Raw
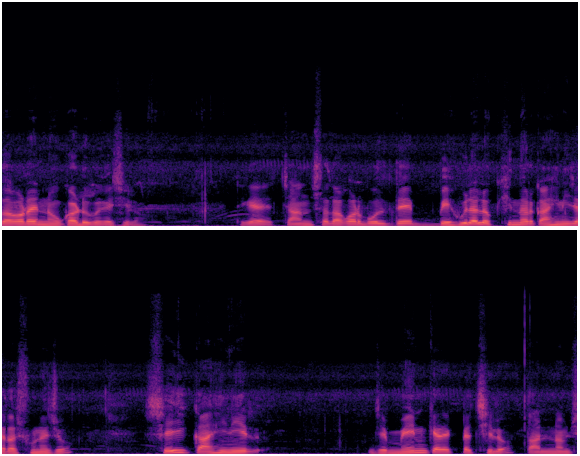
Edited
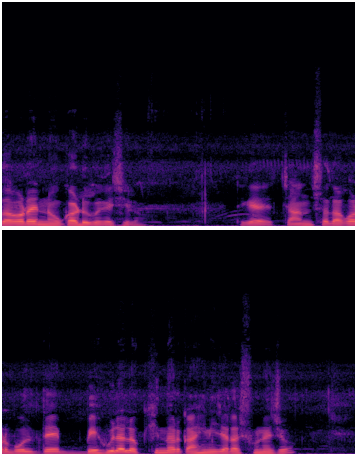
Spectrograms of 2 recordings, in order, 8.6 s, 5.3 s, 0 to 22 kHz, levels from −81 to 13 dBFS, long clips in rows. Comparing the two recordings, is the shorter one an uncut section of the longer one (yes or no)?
yes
